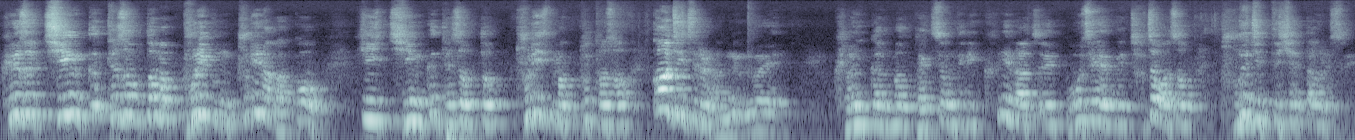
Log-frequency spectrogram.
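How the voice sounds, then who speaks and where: A man's voice: high-pitched, normal speed, warm tone. A male pastor preaching a sermon, retelling a Bible story and acting out the grumbling crowd in quoted voices. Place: church sanctuary. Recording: very echoey church hall, mic at a distance.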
